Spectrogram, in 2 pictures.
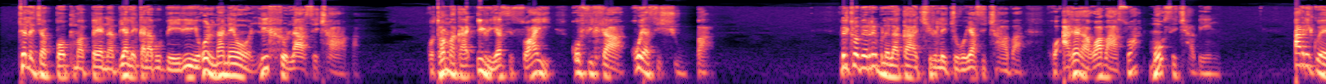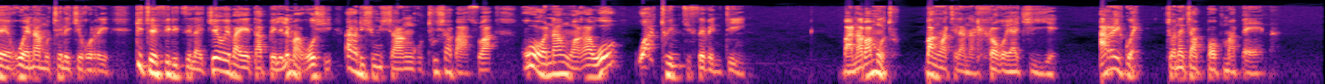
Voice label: Sepedi

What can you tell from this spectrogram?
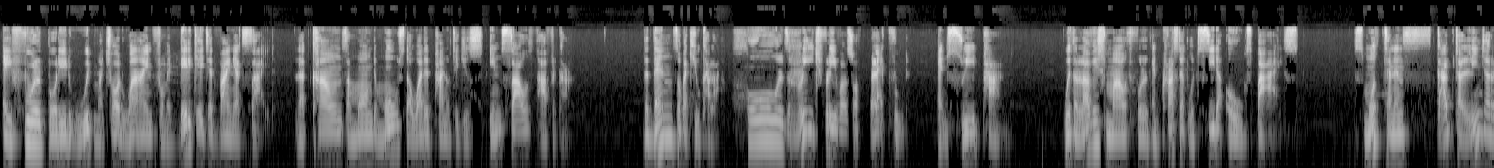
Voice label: Voice ENGLISH

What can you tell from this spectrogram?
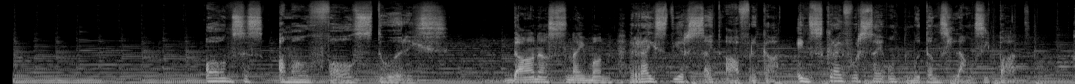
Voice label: Soft sell Afrikaans

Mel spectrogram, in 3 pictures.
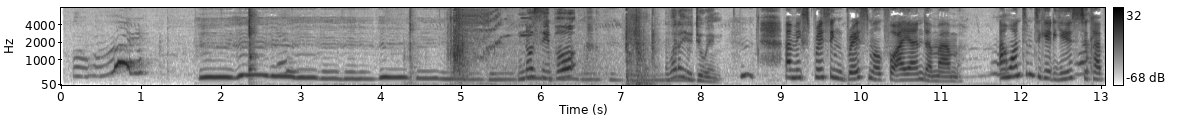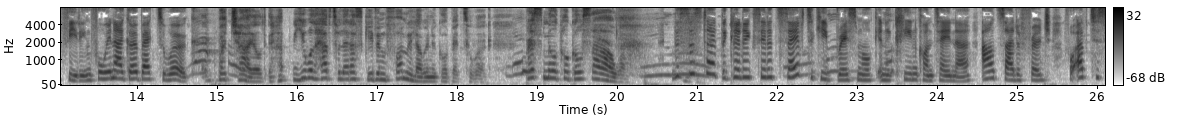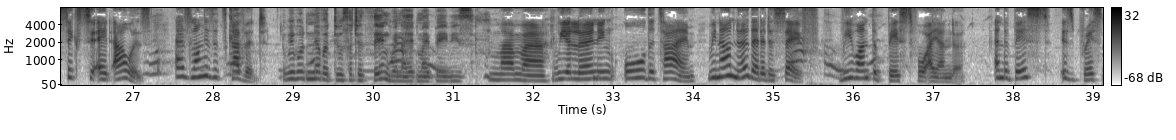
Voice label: PSA English; KIBS

